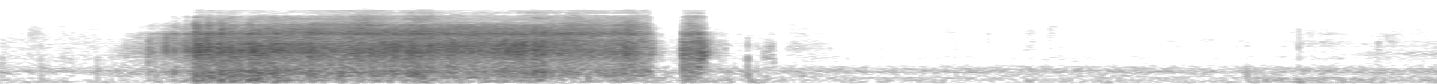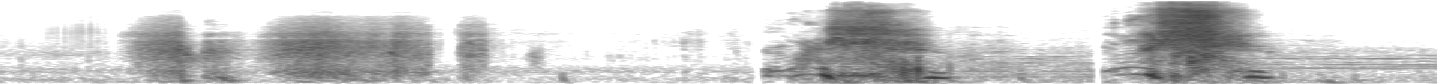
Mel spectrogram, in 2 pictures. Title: Caught a cold - sneezes and blows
